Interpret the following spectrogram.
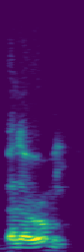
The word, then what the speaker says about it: Belarome: How do you ensure, though, Tia, that your Belarome, am I pronouncing it right?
